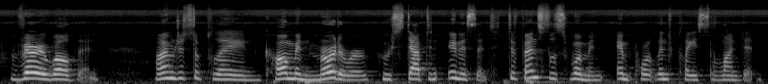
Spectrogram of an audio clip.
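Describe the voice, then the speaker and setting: A woman's voice: a little high, lightly acted, rough recording. A young woman playing a sardonic, commanding man on the run in a student radio play. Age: young adult. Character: fugitive man, sardonic, bossy, wrongly accused.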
